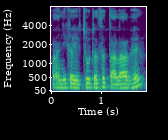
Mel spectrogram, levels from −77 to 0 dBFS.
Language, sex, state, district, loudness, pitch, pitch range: Hindi, male, Uttar Pradesh, Lucknow, -15 LUFS, 140 Hz, 135-155 Hz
